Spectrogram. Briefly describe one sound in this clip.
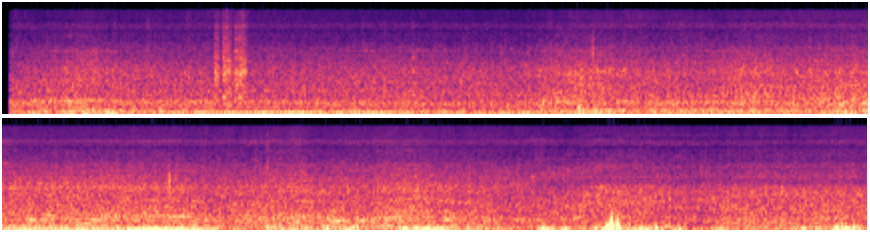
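A van engine hums low and steady as the van slowly reverses.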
